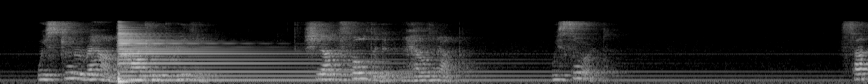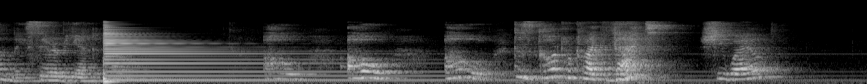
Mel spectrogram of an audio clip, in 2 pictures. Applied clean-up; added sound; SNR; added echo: none; Acoustic guitar; 2 dB; reverberation time 0.8 s.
